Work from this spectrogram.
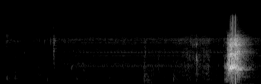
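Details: Female Labrador Retriever puppy, 12 weeks old and in training, gives a single short, sharp bark near the end after a mostly quiet stretch with faint background tones.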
